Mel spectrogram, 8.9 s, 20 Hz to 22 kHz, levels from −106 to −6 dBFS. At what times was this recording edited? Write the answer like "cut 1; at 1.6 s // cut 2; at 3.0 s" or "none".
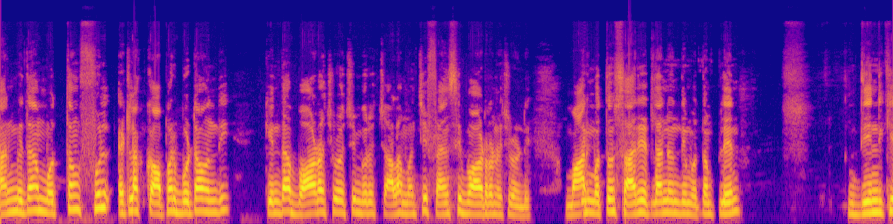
cut 1; at 5.9 s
